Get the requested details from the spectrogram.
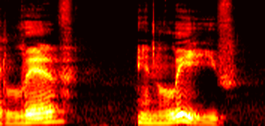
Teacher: if I say live and leave, both of these words in Brazilian Portuguese are leave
